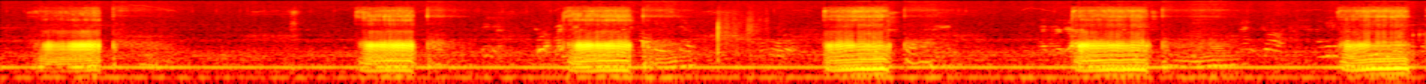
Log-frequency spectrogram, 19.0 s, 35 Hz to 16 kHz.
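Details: Loud rasping snores from a Boston terrier at regular intervals, about six in 19 seconds, with quieter breathing between them and a steady low hum in the room; dog snoring.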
